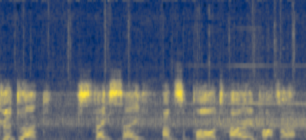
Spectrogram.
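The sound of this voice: Over faint music in the background, a man performs a put-on character voice at an extremely high pitch, with a bright, sharp tone, lively intonation and a fairly slow pace.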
